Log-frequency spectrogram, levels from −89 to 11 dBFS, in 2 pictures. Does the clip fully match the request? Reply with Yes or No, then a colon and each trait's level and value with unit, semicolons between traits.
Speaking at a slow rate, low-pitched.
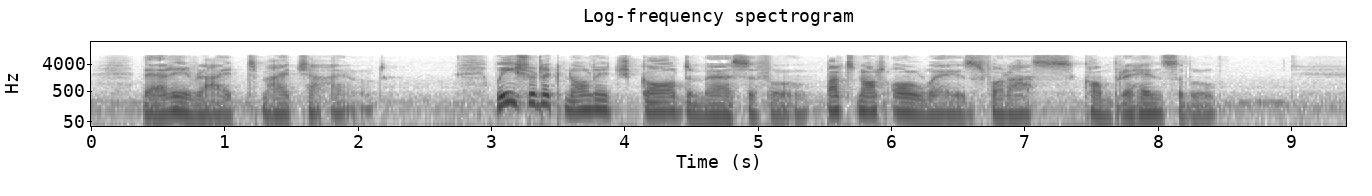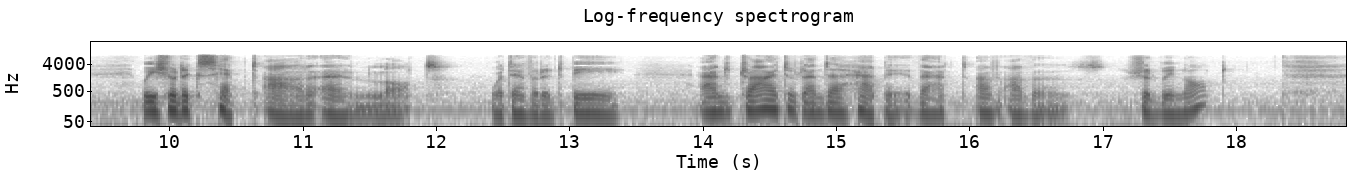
Yes: slow, 110 wpm; low, 100 Hz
